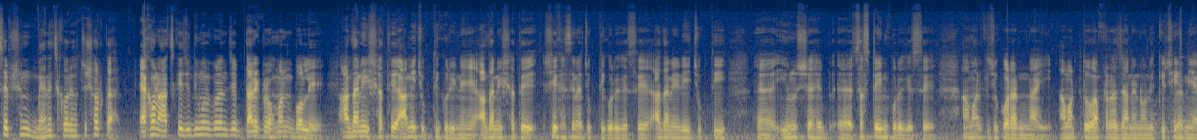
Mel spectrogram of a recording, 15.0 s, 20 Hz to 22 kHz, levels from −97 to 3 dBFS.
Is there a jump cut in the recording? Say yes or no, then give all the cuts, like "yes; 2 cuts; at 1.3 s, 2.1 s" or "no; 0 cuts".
yes; 3 cuts; at 1.6 s, 3.0 s, 4.2 s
